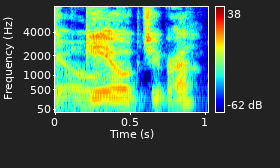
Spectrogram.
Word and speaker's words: GeoGebra: So Sleet asked for me to pronounce it properly, kind of like how you're supposed to pronounce GeoStriber. So it is GeoGebra.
